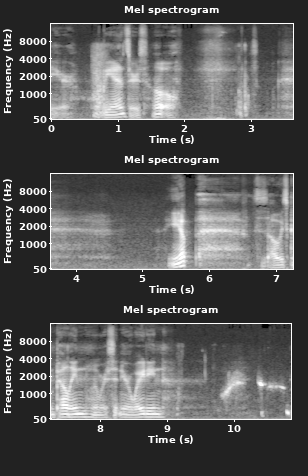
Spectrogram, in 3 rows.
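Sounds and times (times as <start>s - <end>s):
speech: 0.7s - 3.2s, 5.4s - 6.0s, 6.7s - 9.2s
person whistling a brief melodic phrase: 9.8s - 10.8s.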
